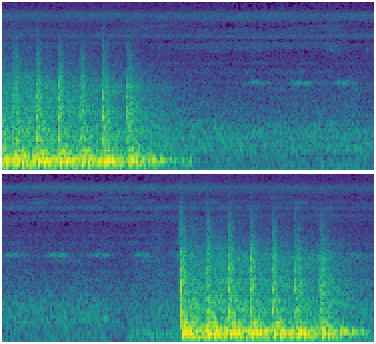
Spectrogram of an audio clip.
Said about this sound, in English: While they were busy knocking at the door, they did not notice an old shadowy figure come to the window.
